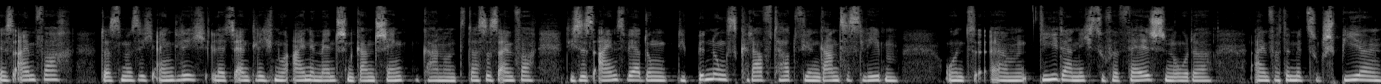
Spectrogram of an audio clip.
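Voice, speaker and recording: A woman at a fairly slow pace, flat and monotone, on a very clean recording with a silent background. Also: medium pitch for a woman. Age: 30s. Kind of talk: radio interview.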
